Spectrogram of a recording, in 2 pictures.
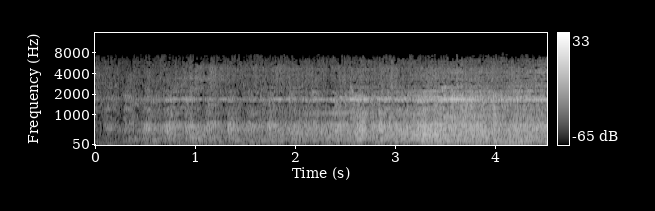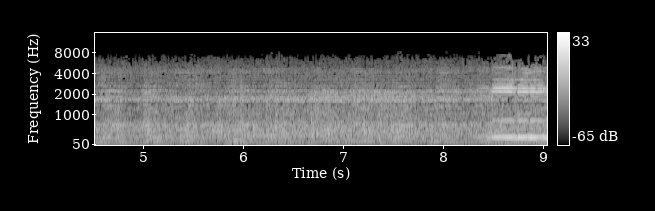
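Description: Rail noise of a train station: a low, steady rumble of train cars swells gradually, and a sustained train horn sounds near the end. No one speaks.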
